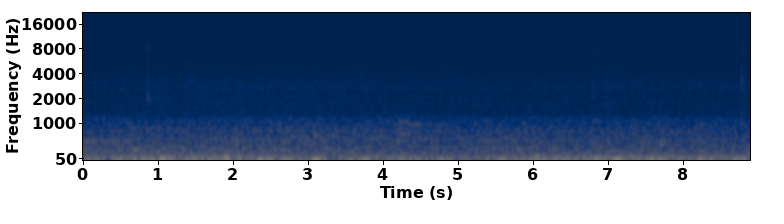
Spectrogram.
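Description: Vehicle driving through shallow floodwater, heard from inside the cab: a steady low rumble of engine and tyres running through water.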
